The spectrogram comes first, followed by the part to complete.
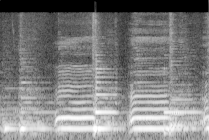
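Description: Four handmade wooden ukuleles, built from reclaimed wood, played together as an ensemble in a melody whose notes change about every half second.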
